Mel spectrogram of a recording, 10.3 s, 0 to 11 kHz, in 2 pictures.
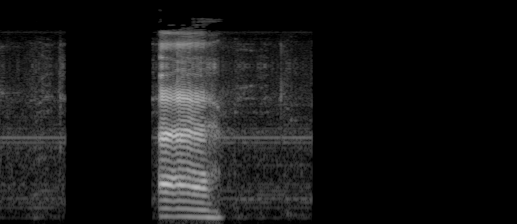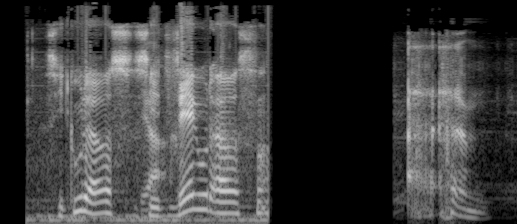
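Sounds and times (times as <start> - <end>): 
speech: 1.6 - 2.3, 5.8 - 7.9, 9.7 - 10.1
loud rough throat clearing: 9.2 - 10.1.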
